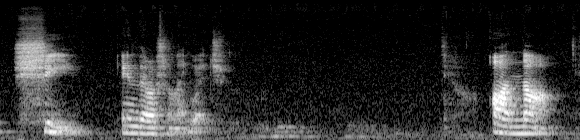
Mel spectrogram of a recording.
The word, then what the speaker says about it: она: If we have O in the word, but O is not stressed, you see, A is stressed. So when we pronounce in the speech, we don't say O, we say она. Yes, we write O, but we pronounce A.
